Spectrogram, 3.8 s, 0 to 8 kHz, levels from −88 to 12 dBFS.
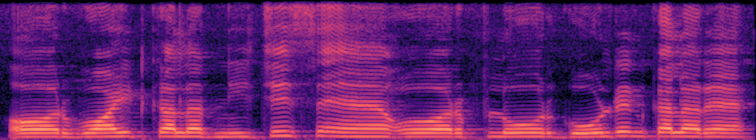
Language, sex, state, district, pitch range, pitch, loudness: Hindi, female, Uttar Pradesh, Lalitpur, 215-225 Hz, 220 Hz, -15 LUFS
